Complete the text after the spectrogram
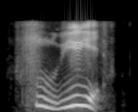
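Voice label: "shu4 ye4", Mandarin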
